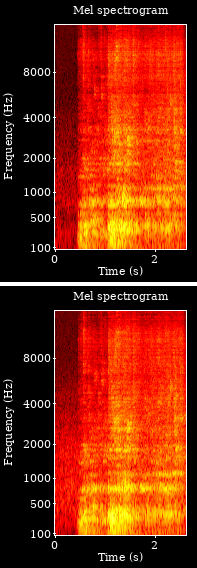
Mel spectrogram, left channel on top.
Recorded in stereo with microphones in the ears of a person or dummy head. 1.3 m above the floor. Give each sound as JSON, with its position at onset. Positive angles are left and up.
{"t": 0.4, "sound": "a toilet flushing", "side_deg": 30, "distance_m": 1.5}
